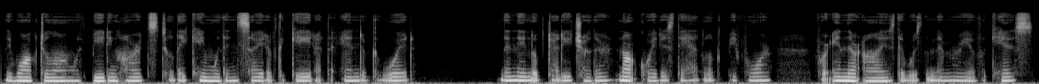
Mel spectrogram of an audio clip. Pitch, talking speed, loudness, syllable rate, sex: 175 Hz, 255 wpm, -18 LUFS, 6.2 syllables/s, female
